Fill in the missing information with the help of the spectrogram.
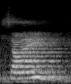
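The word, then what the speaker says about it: sign: आई जी ए रिजाइन साइन साइन की spelling क्या लिखते हो सिगनेचर जिसे बोलते हो साइन एस आई जी एन एन के पहले जी आया है एन के पहले जी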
